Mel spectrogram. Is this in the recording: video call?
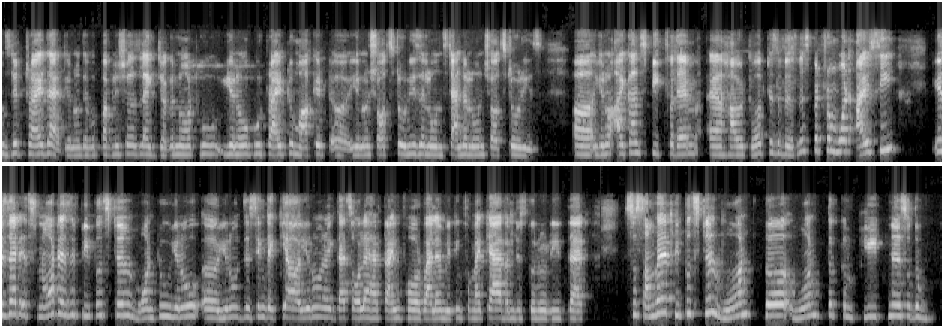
yes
